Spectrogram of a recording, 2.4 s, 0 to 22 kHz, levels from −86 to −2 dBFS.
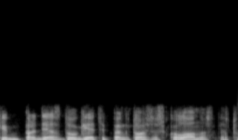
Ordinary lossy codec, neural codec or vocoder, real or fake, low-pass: Opus, 16 kbps; none; real; 5.4 kHz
